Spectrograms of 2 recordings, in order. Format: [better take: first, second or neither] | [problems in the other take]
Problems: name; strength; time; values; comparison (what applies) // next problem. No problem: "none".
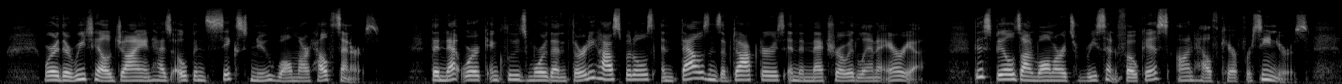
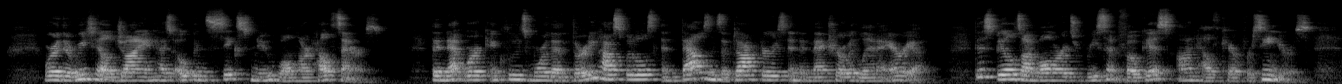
first | room echo; slight; dies away in 0.3 s // off-mic speech; far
